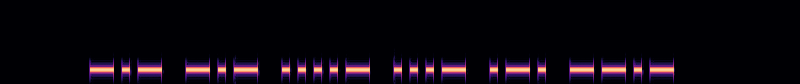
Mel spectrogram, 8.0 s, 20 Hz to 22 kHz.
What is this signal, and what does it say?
Morse code, heard as a keyed tone, about 15 wpm, 700 Hz. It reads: KK4VRQ
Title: USA Call Signs - 6 Characters - Repeated 3x - 15wpm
